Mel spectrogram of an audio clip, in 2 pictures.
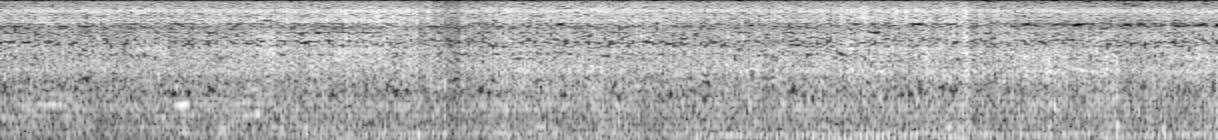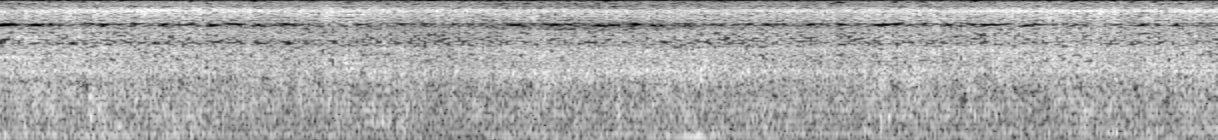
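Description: Tyres hiss on a wet road as cars pass.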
